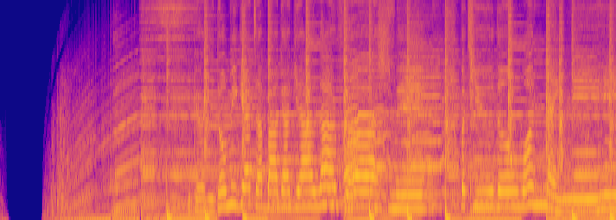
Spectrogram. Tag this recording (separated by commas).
Exciting music, Music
